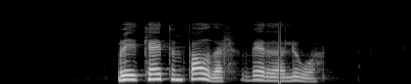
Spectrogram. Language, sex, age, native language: Icelandic, female, 40-49, Icelandic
